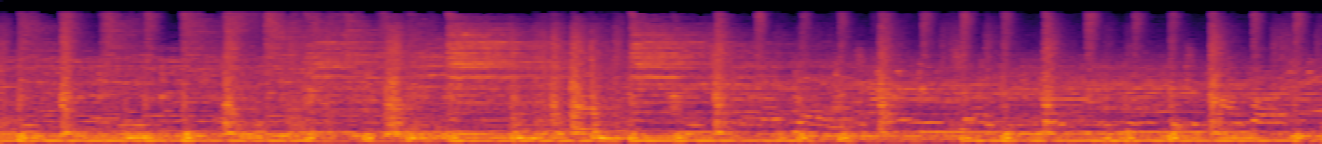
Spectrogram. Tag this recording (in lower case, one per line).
drum kit
percussion
drum
bass drum
rimshot
playing bass drum
snare drum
